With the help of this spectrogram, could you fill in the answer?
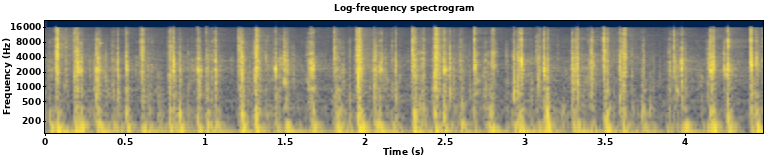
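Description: Long fake nails and fingertips type rapidly on the keycaps of a full-size black plastic computer keyboard with a hollow body, resting on a stone table. The result is a dense stream of bright, clicky taps with short decays over a steady low hum.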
